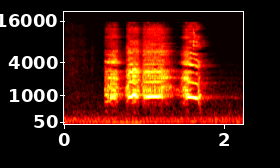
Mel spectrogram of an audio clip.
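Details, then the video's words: Red junglefowl decoy bird practising crowing to draw in wild junglefowl, giving one loud, rough crow in four connected segments, the last one separate and falling away. "เสียงไก่ต่อไก่ป่า หัดขัน"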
